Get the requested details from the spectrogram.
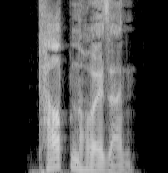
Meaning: dative plural of Kartenhaus
- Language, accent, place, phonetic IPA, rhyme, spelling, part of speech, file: German, Germany, Berlin, [ˈkaʁtn̩ˌhɔɪ̯zɐn], -aʁtn̩hɔɪ̯zɐn, Kartenhäusern, noun, De-Kartenhäusern.ogg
